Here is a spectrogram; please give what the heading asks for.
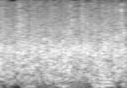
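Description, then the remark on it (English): A burst of applause for a guest from a sunglass shop on the show Saugatuck on Sunday, steady and fairly loud, with many hands clapping in a dense, continuous wash of sound and no voices over it. “a big round of applause”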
